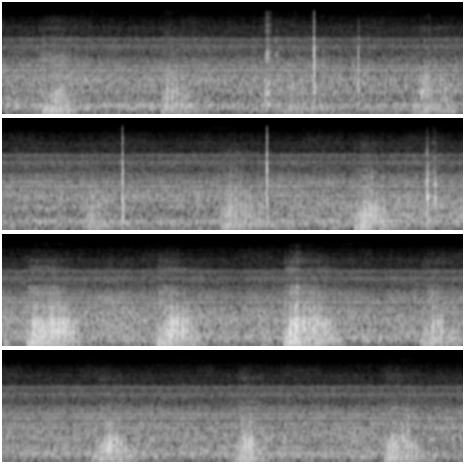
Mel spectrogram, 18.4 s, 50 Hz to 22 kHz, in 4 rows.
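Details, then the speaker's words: Snoring heard for the first time in a sleeping subject: soft, regular snoring bursts at about 42 breaths a minute, with a few sharp clicks in a quiet room. "He's a snoring boy."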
